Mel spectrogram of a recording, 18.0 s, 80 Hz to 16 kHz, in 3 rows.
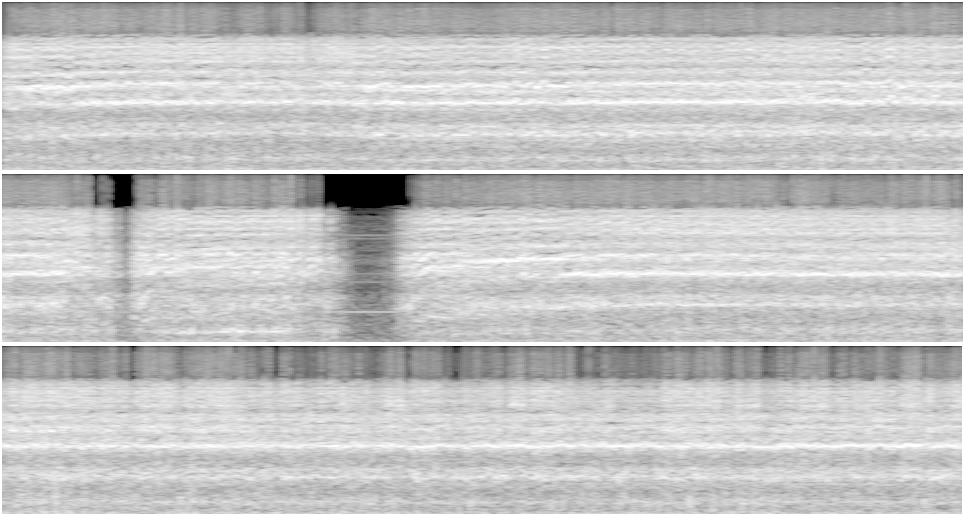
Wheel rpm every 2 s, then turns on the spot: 150, 230, 210, 190, 110, 210, 230, 230, 230.
8-10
